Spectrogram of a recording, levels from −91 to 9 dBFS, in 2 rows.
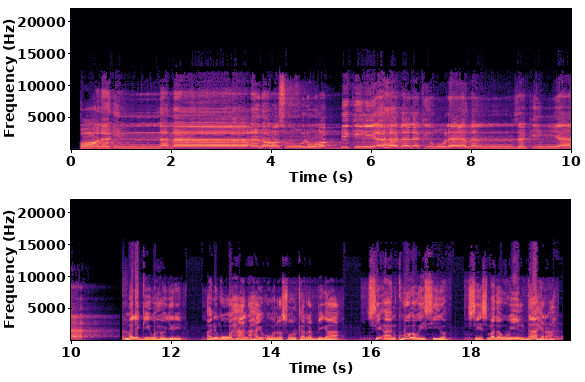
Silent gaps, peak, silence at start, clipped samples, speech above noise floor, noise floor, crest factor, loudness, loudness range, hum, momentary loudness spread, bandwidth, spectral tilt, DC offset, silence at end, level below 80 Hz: none; 0 dBFS; 0.2 s; under 0.1%; 28 dB; -43 dBFS; 14 dB; -14 LUFS; 5 LU; none; 10 LU; 15 kHz; -4 dB/octave; under 0.1%; 0.15 s; -40 dBFS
